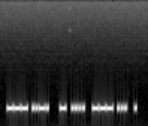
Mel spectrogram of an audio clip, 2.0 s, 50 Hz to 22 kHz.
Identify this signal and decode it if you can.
Morse code, heard as a keyed tone, about 50 wpm, 620 Hz, with radio noise. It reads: OF THOSE
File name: archived / CRSnet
